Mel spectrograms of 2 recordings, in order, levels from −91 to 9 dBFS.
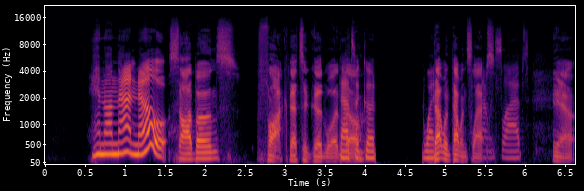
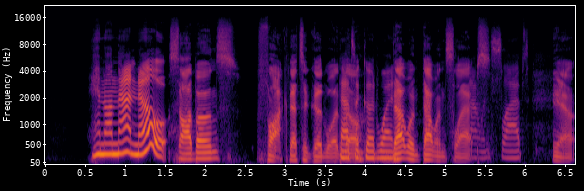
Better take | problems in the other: second | audio freezing; at 4 s for 0.5 s

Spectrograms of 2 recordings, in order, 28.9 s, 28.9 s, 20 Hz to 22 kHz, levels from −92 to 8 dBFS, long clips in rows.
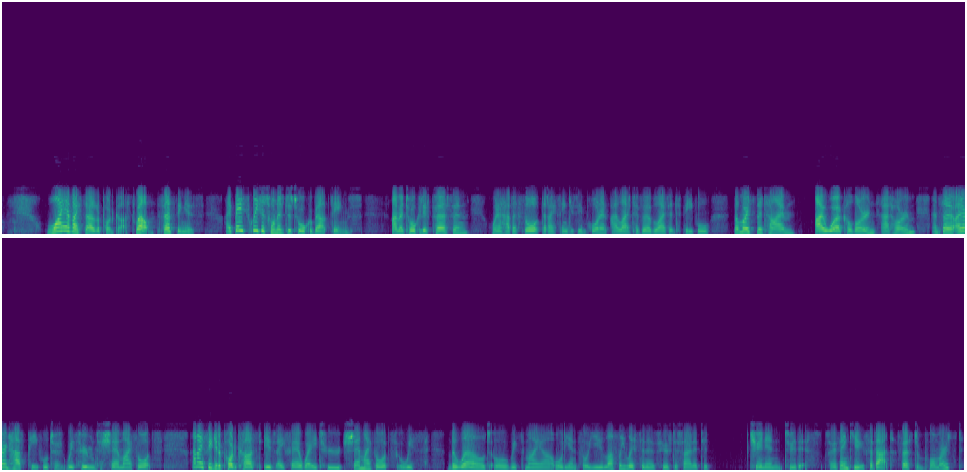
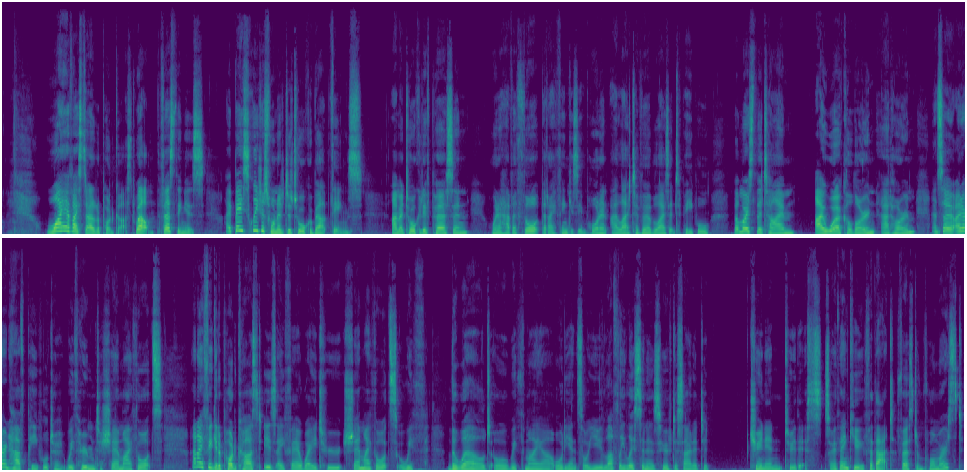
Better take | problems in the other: second | phone-call audio

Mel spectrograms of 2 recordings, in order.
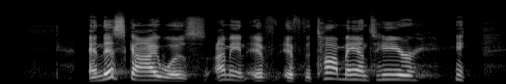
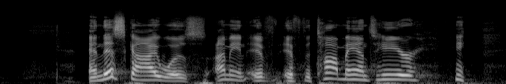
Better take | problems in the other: second | thin; somewhat; fading below 400 Hz

